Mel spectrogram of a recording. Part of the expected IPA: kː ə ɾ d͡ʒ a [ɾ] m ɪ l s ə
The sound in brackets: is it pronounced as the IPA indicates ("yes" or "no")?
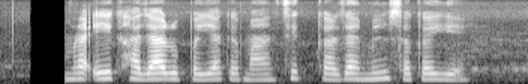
no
